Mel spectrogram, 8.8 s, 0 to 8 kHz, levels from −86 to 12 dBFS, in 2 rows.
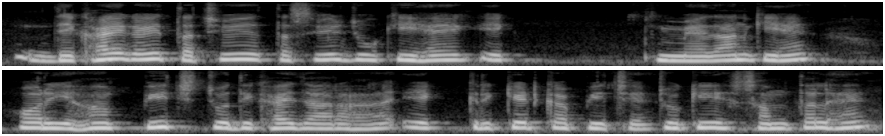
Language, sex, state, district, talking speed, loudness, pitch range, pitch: Hindi, male, Bihar, Gaya, 190 wpm, -16 LUFS, 180-210 Hz, 195 Hz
